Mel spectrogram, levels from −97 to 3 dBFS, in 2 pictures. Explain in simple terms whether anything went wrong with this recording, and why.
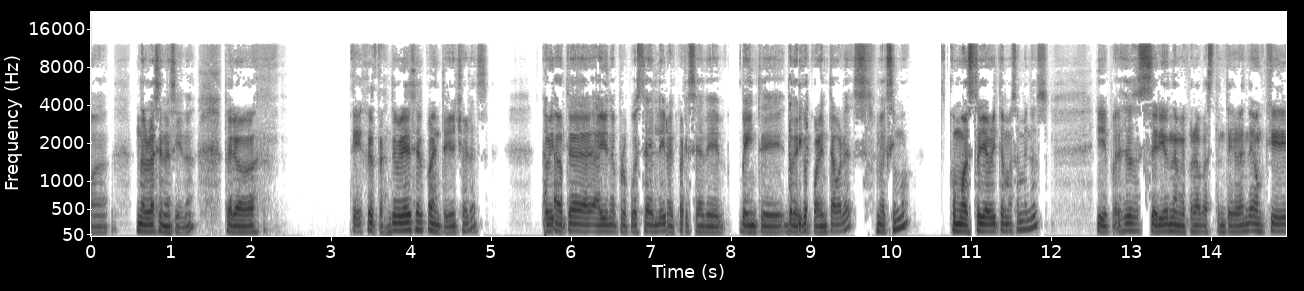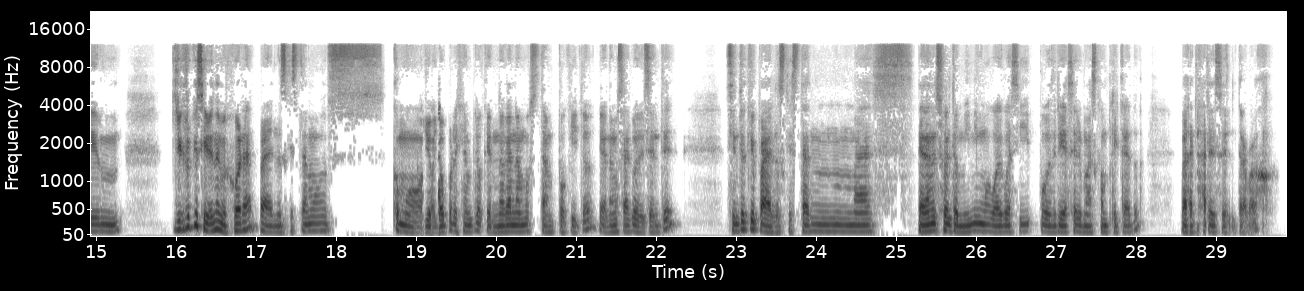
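Yes, something went wrong: frames out of order, five times, at 5.66–5.90, 7.18–7.41, 8.72–8.95, 19.06–19.30 and 28.65–28.88 seconds. Each time, two neighbouring chunks of about 0.1 s got swapped, so the speech briefly flutters.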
